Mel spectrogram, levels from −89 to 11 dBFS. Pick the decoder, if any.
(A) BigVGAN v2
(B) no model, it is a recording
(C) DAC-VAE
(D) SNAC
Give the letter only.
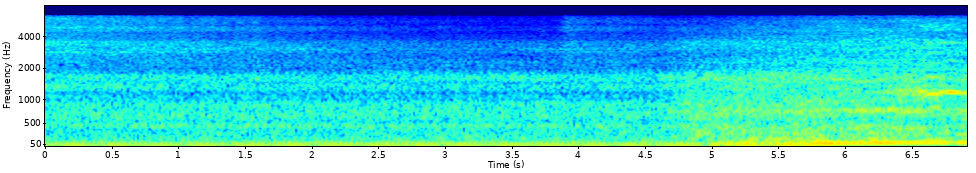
C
